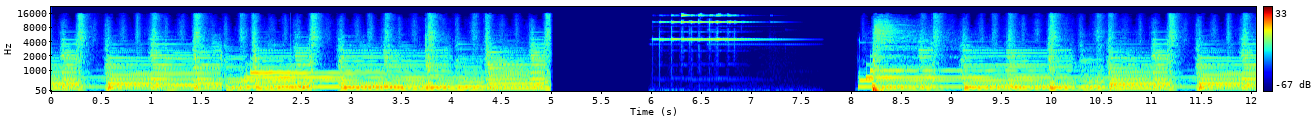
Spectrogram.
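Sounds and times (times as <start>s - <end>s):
small bell trill: 6.0s - 8.3s.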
